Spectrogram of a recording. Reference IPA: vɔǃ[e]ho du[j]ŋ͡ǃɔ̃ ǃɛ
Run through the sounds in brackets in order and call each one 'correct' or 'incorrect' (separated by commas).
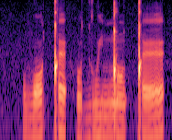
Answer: incorrect, correct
